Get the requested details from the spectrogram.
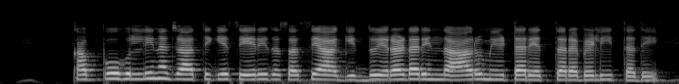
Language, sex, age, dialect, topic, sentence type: Kannada, female, 25-30, Coastal/Dakshin, agriculture, statement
